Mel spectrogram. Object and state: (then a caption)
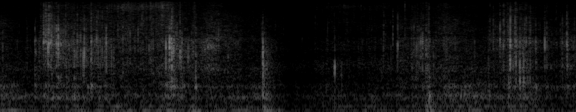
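Dry soap shavings being crushed. Hands with long nails press, cup and crush a compact mound of dry green soap chips. The result is a steady run of crisp, bright crunching and crackling, with sharper crackles standing out and a brief quieter lull in the middle.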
